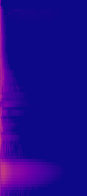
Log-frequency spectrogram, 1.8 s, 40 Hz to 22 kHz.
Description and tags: Doumbek Doum1
Recording of my personal Doumbek 12”x20” goblet hand drum, manufactured by Mid-East Percussion, it has an aluminum shell, and I installed a goat-skin head. Recording captured by X/Y orientation stereo overhead PZM microphones. I have captured individual articulations including: doum (center resonant hit), tek (rim with non-dominant hand), ka (rim with dominant hand), mute (center stopped with cupped hand), slap (flat of hand), etcetera. In addition I have included some basic rhythm loops which can be mixed and matched to create a simple percussion backing part. Feedback on the samples is welcome; use and enjoy!
African, Darabuka, Djembe, Doumbec, drum, dumbek, Egyptian, hand, Middle-East, percussion, Silk-Road, stereo, Tombek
